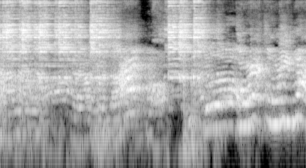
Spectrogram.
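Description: A wayang kulit dalang's voice calling out in character, over continuous metallic clinking of the kecrek, the metal plates the dalang strikes to drive the puppet action.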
